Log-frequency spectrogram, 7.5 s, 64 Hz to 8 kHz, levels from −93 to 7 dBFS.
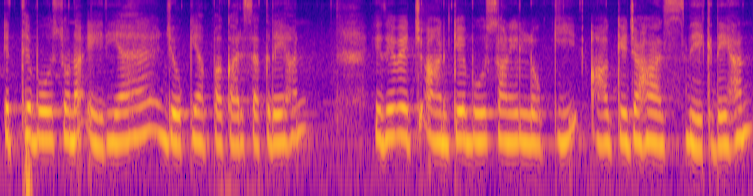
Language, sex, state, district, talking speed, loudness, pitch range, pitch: Punjabi, female, Punjab, Kapurthala, 185 wpm, -16 LUFS, 240-265 Hz, 250 Hz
